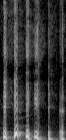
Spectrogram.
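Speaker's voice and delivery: high giggle of nervous excitement; nervous laugh. Real, not acted. Trader laughing at his sweaty hands. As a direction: laugh it off, jittery. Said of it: "Oh, my hands are sweaty".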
